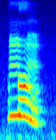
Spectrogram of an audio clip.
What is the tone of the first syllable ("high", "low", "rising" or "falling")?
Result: falling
